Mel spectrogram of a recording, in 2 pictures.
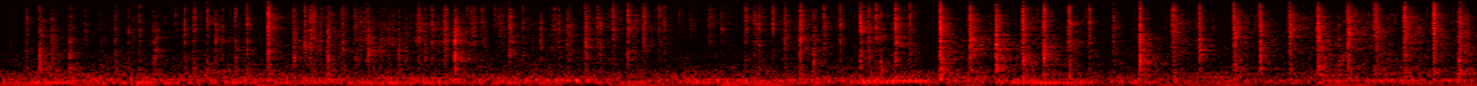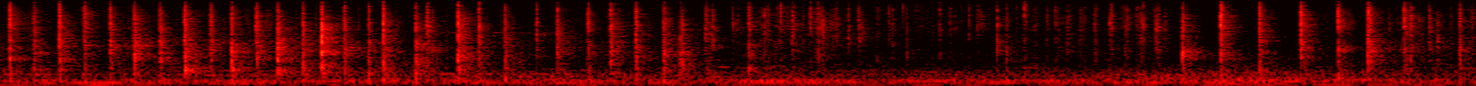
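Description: Barber's fingers working a shampoo-lathered scalp: scrubbing at first, then from about four seconds in a fast, even run of wet taps and strokes on the lather, several a second, which eases off near eleven seconds and picks up again briefly at the end.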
